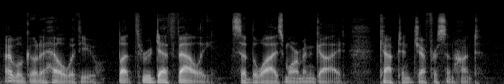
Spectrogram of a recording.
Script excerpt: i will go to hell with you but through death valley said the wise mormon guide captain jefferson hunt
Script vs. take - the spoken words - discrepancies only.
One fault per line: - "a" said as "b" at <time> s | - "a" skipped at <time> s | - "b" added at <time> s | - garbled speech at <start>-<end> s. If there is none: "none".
none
